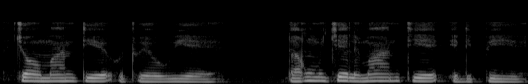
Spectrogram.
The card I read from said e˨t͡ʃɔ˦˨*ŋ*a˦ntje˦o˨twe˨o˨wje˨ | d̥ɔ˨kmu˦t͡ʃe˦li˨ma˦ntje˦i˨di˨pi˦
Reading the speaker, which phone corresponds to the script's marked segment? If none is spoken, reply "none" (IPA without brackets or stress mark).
m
